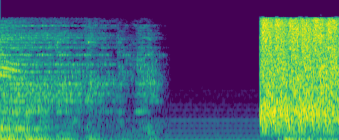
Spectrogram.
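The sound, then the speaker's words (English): Rapid automatic gunfire roars as a dense, continuous burst that fades after about two and a half seconds. A low hum lingers, then a loud new burst of firing starts abruptly and holds to the end. “Nice shooting.”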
